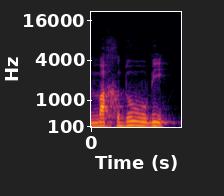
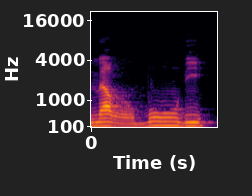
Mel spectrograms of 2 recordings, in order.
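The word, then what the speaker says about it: المغضوب: On va pas dire le makhdoubi. Makhdoubi, le mar, d'accord. Il faut qu'on sente le r, léger. R, le mardoubi, d'accord, le rain.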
